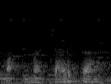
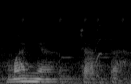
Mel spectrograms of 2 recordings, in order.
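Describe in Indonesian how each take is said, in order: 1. Kata pertama diucapkan dengan k keras lalu n. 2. Kata pertama diucapkan dengan bunyi 'ny'. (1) "Jadi bukan" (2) "Ini Manya Carta"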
